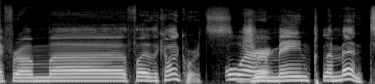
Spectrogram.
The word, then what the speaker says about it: Jermaine: There is no R. It's Jermaine.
